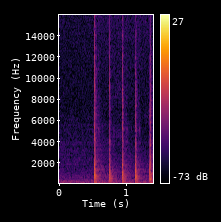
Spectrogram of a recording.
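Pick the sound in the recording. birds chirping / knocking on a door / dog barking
knocking on a door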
